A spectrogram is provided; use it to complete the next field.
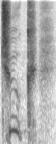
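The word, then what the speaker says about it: tuque: oh about oh from toke pronounced tuk is what canadians call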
